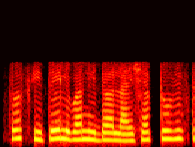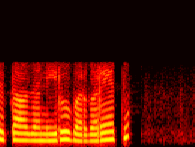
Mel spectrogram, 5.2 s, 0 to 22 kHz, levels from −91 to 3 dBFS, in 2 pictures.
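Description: From start to finish the speech sounds hoarse and grainy. It is boxed into a narrow telephone-like band of roughly 150 Hz to 3.6 kHz, with nothing at all above 3.8 kHz. This is plainly audible Speex codec damage. The CELP coder has too few bits to model the excitation properly, which fits a low setting around 11 kbps, so the fine structure of the speech is replaced by coarse, noisy approximations.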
